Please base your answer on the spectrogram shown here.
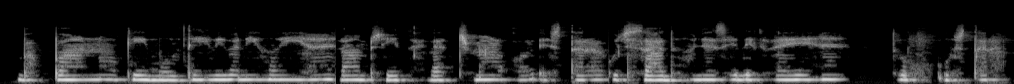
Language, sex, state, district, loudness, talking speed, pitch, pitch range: Hindi, female, Chhattisgarh, Rajnandgaon, -17 LUFS, 140 wpm, 210 Hz, 205-215 Hz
